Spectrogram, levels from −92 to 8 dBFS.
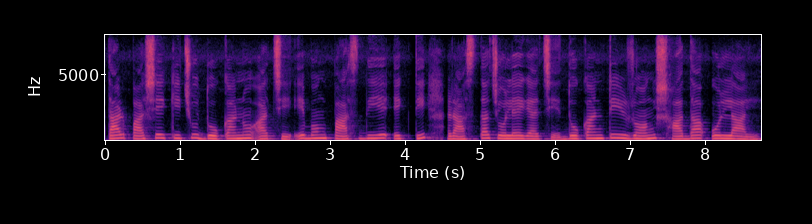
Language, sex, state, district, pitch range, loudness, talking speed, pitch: Bengali, female, West Bengal, Jalpaiguri, 205-240 Hz, -31 LUFS, 115 wpm, 220 Hz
